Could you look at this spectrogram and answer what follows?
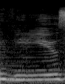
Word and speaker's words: video: the word video video It's pronounced video make that long o sound like No And Go video The Sound starts here and moves forward video and ends right here video video not video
